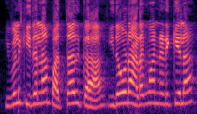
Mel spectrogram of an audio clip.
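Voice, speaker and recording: A woman's voice: high voice, fairly even intonation, quick pace, sharp tone. A woman voicing a quarrelsome village woman in a cartoon, harsh and threatening. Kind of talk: cartoon voice acting.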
